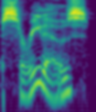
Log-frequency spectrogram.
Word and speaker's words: Cerritos: Star Trek Lower Decks is an animated adult series that follows the low-ranking support crew of the starship Cerritos, rhymes with Fritos or Doritos, in the 24th century.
